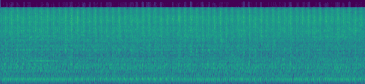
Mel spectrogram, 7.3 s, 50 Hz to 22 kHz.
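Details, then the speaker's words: Ford F-600 exhaust after weld repair, idling: faint puffing tick in time with firing, quieter than before; small exhaust leak remains, nothing bad. "still here a little bit of a leak from it right there nothing bad"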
